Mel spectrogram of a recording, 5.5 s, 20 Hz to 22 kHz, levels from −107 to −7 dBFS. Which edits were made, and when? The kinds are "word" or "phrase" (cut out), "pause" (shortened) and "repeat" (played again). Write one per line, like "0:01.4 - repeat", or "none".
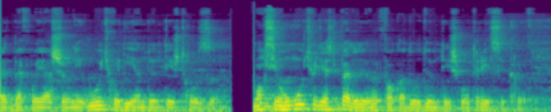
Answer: none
